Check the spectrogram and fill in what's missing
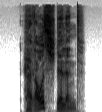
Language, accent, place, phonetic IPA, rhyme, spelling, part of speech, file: German, Germany, Berlin, [hɛˈʁaʊ̯sˌʃtɛlənt], -aʊ̯sʃtɛlənt, herausstellend, verb, De-herausstellend.ogg
- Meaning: present participle of herausstellen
